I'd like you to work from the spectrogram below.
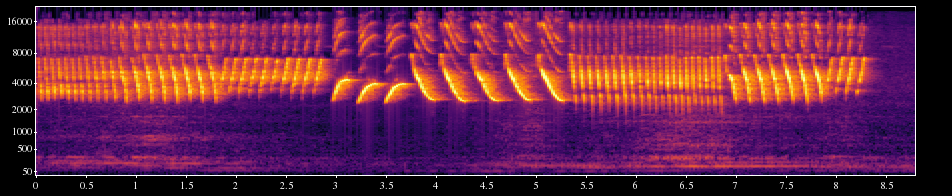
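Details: Caged champion canary with a loud voice and short pauses, used as a tutor and a lure for canaries that sing little; fast high trills switch to bold swooping downslurred notes, then back to rapid trilling.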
